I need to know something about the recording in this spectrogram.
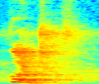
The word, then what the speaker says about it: could: The next one is could. See, we also won't pronounce L.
